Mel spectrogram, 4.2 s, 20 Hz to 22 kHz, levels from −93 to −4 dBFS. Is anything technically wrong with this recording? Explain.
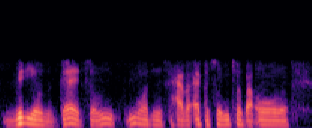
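Yes. Right through the clip you're hearing tandem speech coding: the speech has been squeezed by three low-rate speech codecs one after another, which fits a chain like G.729A into AMR-NB and then AMR-NB again, with plain telephone-band hops in between. Every border decodes and re-encodes the last coder's already damaged output, so the errors stack up. The result is rough, muffled and warbly, and there's nothing above 3.4 kHz.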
